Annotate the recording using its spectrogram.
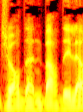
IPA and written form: ʒɔʁdan baʁdɛla (Jordan Bardella)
